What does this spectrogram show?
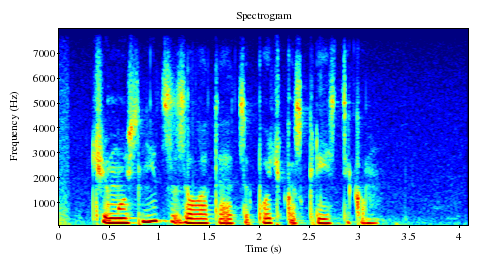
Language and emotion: Russian, neutral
